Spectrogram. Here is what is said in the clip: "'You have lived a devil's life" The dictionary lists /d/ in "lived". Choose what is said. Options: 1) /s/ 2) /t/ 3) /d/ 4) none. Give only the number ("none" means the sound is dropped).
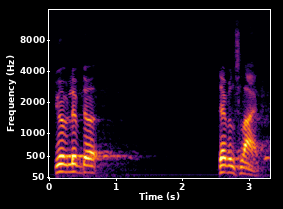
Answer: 3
